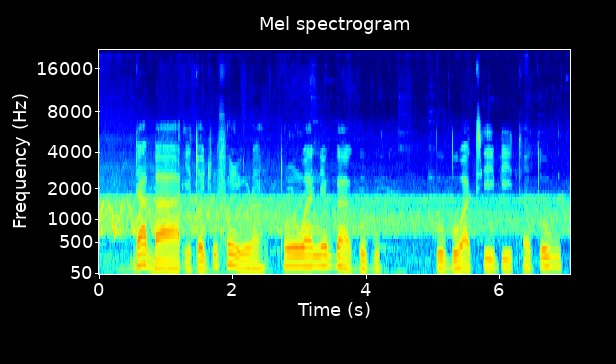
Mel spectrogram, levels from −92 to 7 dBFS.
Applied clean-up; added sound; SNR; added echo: none; Motor vehicle (road) / Siren; 11 dB; none.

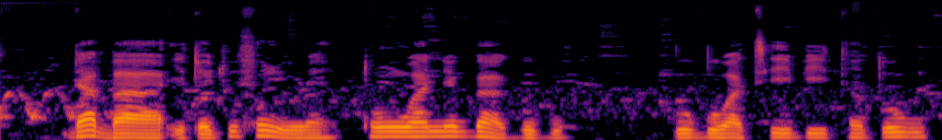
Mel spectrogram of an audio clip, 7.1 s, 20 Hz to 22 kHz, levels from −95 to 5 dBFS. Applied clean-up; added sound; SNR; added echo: classical method Wiener filter.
